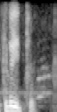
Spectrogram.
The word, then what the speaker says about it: Clayton: Escreve Kratos, mas lê Cleito.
